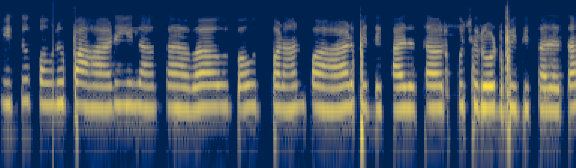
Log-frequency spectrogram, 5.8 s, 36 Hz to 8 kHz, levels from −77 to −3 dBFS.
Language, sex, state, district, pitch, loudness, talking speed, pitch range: Bhojpuri, female, Uttar Pradesh, Gorakhpur, 250 Hz, -19 LUFS, 195 wpm, 245-265 Hz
